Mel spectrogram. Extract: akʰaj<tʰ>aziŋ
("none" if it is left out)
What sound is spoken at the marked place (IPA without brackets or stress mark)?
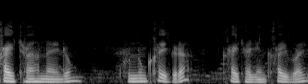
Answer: tʰ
